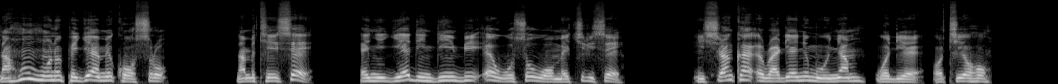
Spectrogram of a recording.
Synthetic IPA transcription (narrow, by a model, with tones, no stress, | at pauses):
nã˨ɦʊ̃˦ɦʊ̃˦nʊ̃˦pʰɛ˨d͡ʑɛ˦˨mɪ̃˦kʰɔ˨sʊ˦ɾʊ˦ | nã˨mɪ̃˨tʰɪː˨sɛ˦ | æ˨ɲĩ˨d͡ʑi˨æ˦dɪ̃˨n̩˨dĩ˦nbi˦ʔɛ˦wʊ˨sʊ˦wɔ˨mæ˨t͡ɕʰi˦ɾi˨sɛ˦ | ɲ̩˨ɕɾã˦ŋ˦kʰã˦ʔæ˨wu˨ɾa˨dɪ˦ɛ˦nɪ̃˦mũ˨ɲã˦mwʔɔ˨dɪ˨ɛ˨ɔ̰˨tʰɪ˦ɛ˦ɦɔ˦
